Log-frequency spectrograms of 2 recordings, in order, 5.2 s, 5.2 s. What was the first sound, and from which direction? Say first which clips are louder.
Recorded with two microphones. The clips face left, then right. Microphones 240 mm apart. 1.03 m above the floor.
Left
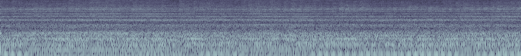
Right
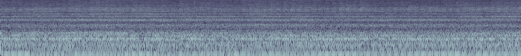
An engine running: right 1 dB; 35° right (ahead or behind).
